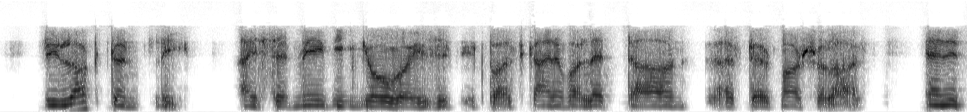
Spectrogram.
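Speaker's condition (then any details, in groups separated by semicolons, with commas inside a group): Parkinson's disease; Parkinson's detected about 8 years ago, now 84, daily yoga practice and 3-mile walks credited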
